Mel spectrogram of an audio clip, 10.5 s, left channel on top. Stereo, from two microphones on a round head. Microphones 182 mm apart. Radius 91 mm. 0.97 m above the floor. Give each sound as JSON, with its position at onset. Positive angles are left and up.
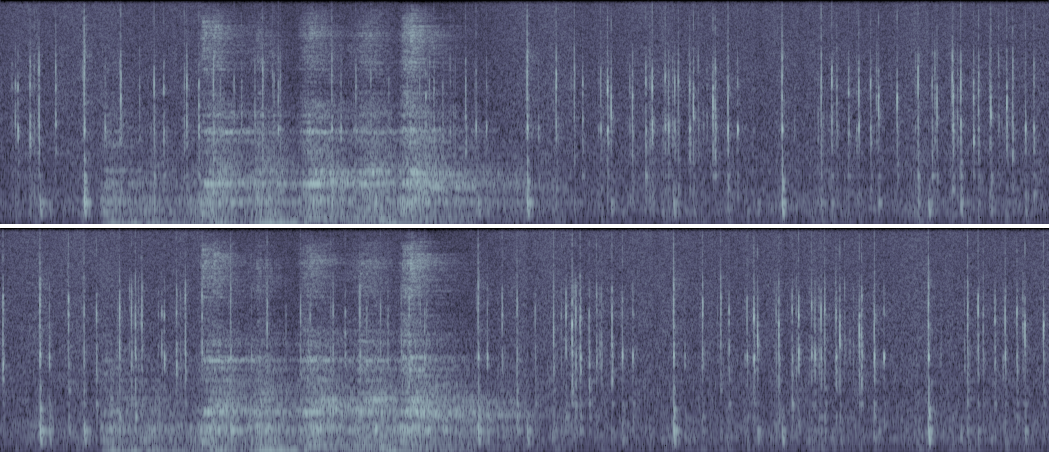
{"t": 1.0, "sound": "sawing", "side_deg": -5, "distance_m": 8.5}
